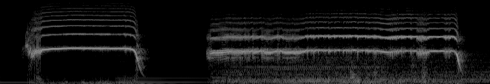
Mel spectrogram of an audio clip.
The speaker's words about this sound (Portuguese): Havia terminado a radionovela e a voz do Brasil, quando se ouviu uma tremenda gritaria, todos, inclusive os moradores das vielas e ruas vizinhas vieram em socorro da moça que gritava e chorava.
